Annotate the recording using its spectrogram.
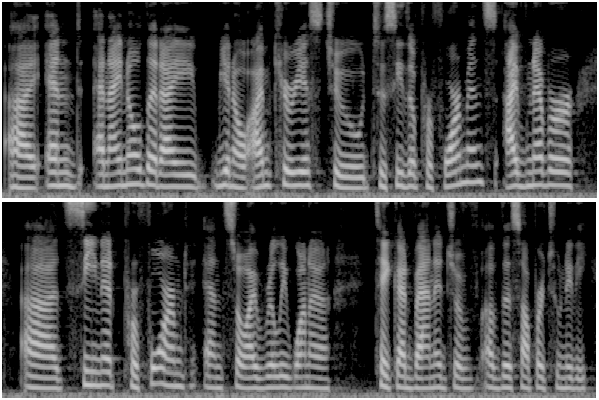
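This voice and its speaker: A woman hosting a talk show, interviewing in a conversational way with hesitant, halting phrasing. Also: on the low side, fairly even intonation, clear, resonant tone, no room sound.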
